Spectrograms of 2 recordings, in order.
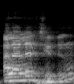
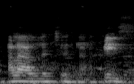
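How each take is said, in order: First: Firm telling-off at normal pitch; firm scolding. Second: Hushed, low coaxing plea; soft pleading. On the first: Performer tells the unruly partner to stop misbehaving, firmly scolding. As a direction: warn them firmly to behave. Repeats the warning after soft plea. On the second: Performer begs the unruly partner not to misbehave, softly pleading. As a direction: plead gently under your voice. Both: Acted.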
